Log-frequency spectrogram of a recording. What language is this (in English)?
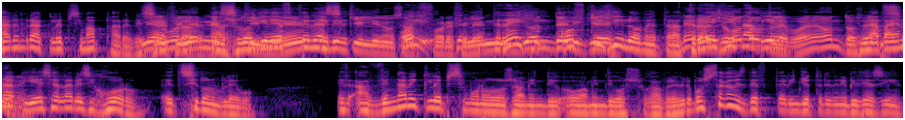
Greek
